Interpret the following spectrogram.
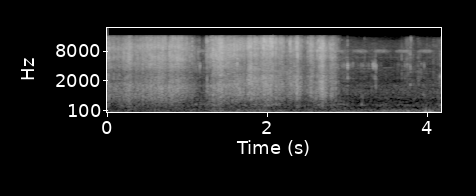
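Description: Thin plastic bag crinkling and rustling as it is handled, for about three seconds, then dying down to a few soft ticks.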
